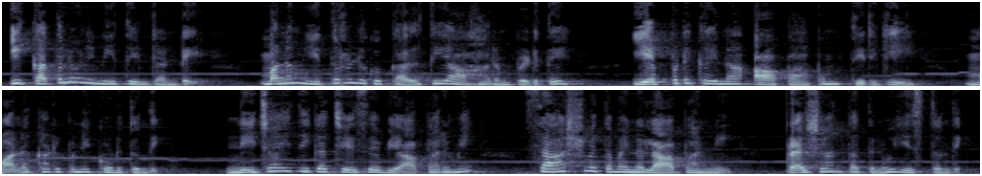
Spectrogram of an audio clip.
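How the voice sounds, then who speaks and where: Female narrator for moral stories, higher-pitched voice, faint music bed. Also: expressive, moderate pace. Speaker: storyteller. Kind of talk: scripted moral story narration.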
